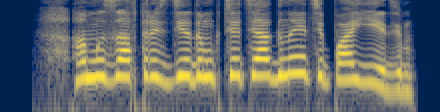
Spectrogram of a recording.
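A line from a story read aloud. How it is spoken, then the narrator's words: Joyful. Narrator (Russian): радостно сказала Яночка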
